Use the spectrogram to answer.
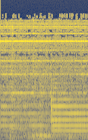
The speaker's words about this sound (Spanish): Ya tocó la campana.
